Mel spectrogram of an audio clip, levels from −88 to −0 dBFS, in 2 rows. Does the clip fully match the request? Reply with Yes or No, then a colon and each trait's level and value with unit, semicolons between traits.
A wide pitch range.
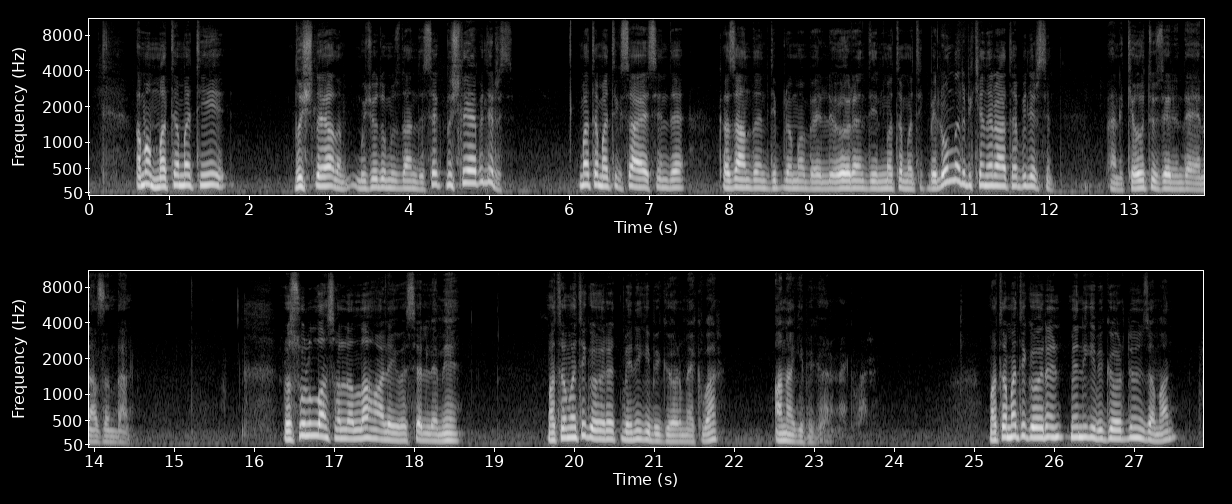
Yes: wide, 6.9 semitones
